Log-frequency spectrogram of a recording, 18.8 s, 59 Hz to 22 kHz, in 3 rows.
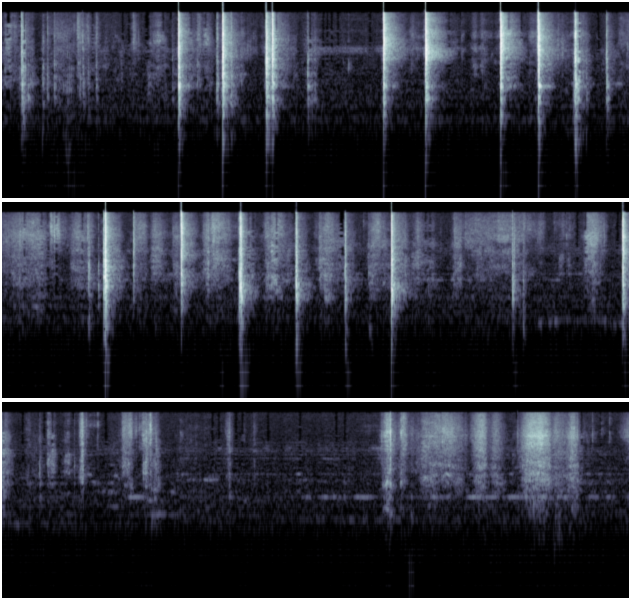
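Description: Plastic display bezel of an Acer TravelMate P215 laptop being pressed back onto the lid, its clips snapping into place in a string of about twenty sharp clicks over the first dozen seconds, then soft rubbing near the end as it is pressed flat.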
